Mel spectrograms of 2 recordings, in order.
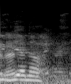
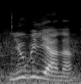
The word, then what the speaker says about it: Ljubljana: Santé à Ljubljana. Donc voilà, je connaissais pas le nom de la ville, merci Monique. Comment tu l'as prononcé? Ljubljana.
